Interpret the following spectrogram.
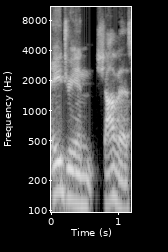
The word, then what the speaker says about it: Adrian Chavez: Adrienne Chavez how are you ma'am I'm doing great thanks for having me did I pronounce that right yeah he did awesome that's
